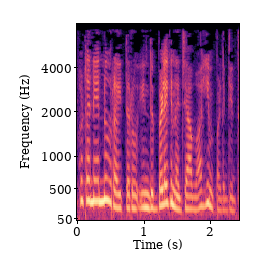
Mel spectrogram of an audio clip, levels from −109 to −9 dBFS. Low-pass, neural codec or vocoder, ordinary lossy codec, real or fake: 7.2 kHz; none; MP3, 48 kbps; real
